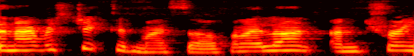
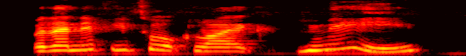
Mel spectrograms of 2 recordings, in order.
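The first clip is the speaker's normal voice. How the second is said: ordinary talk, nothing marked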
